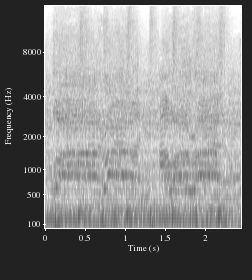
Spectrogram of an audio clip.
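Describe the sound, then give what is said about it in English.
A loud, dense song with shouted, yelling vocals over driving music and a steady pulsing beat, playing continuously and filling the whole stretch. “Okay, so now that I played this song twice,”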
